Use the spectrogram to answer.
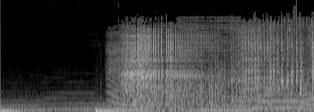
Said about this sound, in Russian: Двери невысокого сарая, притулившегося к столь же кособокому двухэтажному дому, с трудом провернувшись на изрядно побитых рожой петлях, распахнулись, не став задерживать на пороге столь представительную делегацию.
